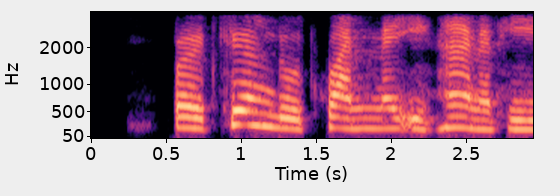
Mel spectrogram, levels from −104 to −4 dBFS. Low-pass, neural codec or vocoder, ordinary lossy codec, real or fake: 3.6 kHz; none; none; real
